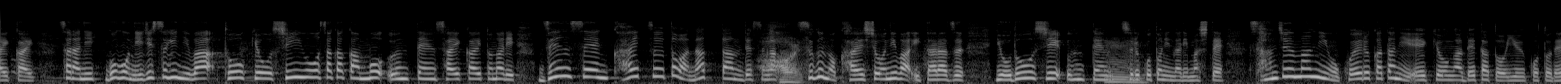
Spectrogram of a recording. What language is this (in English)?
Japanese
